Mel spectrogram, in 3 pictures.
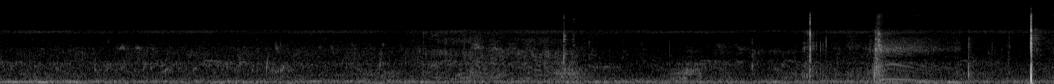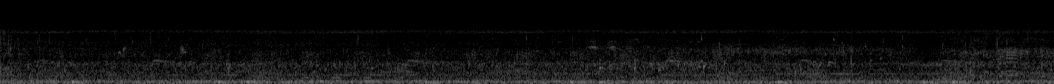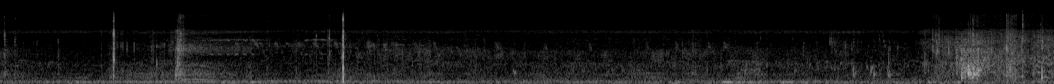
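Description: Faint outdoor plantation ambience with a steady high insect drone. A few sharp clicks break it, three close together about a third of the way in and three more about two-thirds of the way through.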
